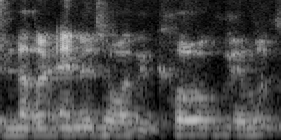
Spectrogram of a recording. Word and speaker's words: cochlea: Number 6, say cochlea, cochlea. Some people call this the Coachella.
